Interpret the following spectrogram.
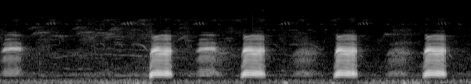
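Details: Four frogs at night: five loud, nasal, harmonic croaks spaced about a second apart, with fainter croaks from other frogs answering in between over a low background hiss.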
